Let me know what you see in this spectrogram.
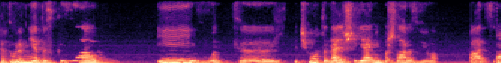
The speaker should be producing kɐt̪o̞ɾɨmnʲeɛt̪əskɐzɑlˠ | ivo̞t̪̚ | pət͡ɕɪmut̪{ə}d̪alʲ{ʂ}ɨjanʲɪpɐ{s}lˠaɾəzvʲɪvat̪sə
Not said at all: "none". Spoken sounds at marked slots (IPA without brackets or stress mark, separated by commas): ə, ʂ, ʂ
